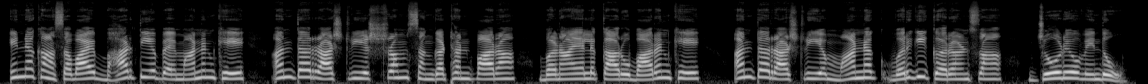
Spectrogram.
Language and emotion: Sindhi, neutral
